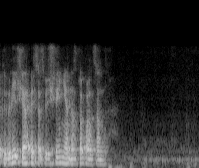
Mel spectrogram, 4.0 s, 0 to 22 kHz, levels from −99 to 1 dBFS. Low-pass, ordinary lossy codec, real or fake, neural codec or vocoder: 7.2 kHz; Opus, 32 kbps; fake; codec, 16 kHz, 8 kbps, FunCodec, trained on LibriTTS, 25 frames a second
